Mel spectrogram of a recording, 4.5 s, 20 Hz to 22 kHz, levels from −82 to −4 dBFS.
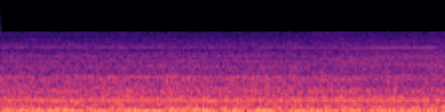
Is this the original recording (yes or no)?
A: yes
